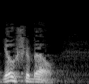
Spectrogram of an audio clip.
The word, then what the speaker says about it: Yochebed: That's how they pronounce it. You know, I said Jochebed, all right, but Yochebed.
